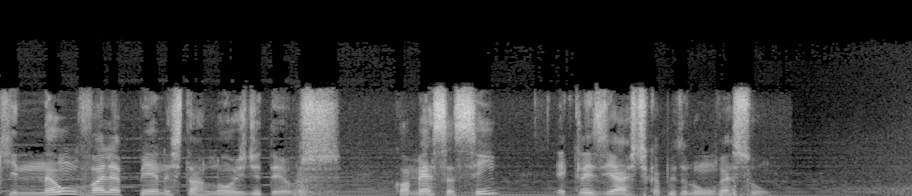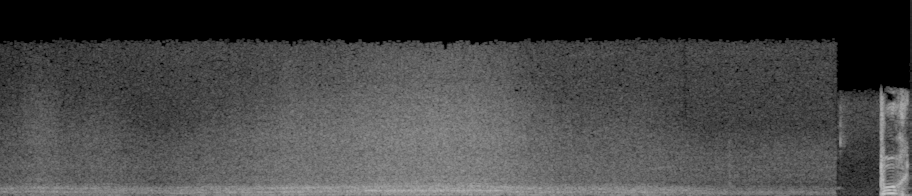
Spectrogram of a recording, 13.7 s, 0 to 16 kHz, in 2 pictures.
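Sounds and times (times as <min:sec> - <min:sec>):
speech: 0:00.0 - 0:05.9
wind whoosh sound effect with a deep rumbling undertone: 0:05.4 - 0:13.1.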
